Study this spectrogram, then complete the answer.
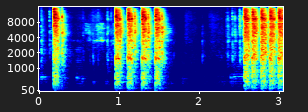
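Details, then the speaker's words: Polarstar Kythera airsoft engine: sharp air shots run together into quick ragged "raspberry" bursts because the disconnector is not engaging enough. At worst it fires full auto. "when you hear a bit of like a raspberry farting sound coming out of your engine that's going to be your disconnector it is not engaging enough the worst case of this is your gun or kythera just shooting basically full auto with air"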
